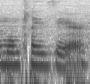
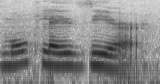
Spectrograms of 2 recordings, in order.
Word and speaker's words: Monplaisir: Okay, my first name is. And my last name is Monplaisir. Oh, I love that last name. Mon plaisir. Monplaisir means my pleasure.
